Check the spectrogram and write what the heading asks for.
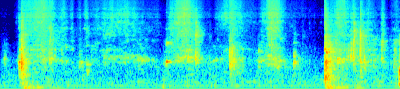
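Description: Sheets of coffee-dyed paper being handled and a clothes iron rubbed across them: a few soft scraping swishes with short gaps between.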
